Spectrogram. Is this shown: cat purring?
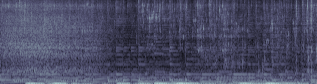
no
